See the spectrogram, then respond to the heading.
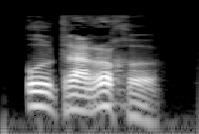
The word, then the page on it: ultrarrojo: espagnol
